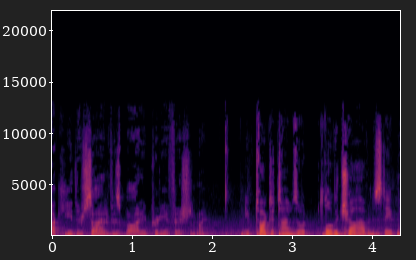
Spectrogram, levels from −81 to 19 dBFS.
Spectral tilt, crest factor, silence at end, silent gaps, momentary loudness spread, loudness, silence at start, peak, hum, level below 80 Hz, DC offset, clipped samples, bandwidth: -5 dB/octave; 22 dB; 0 s; none; 14 LU; -32 LUFS; 0 s; -10 dBFS; none; -48 dBFS; under 0.1%; under 0.1%; 13 kHz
